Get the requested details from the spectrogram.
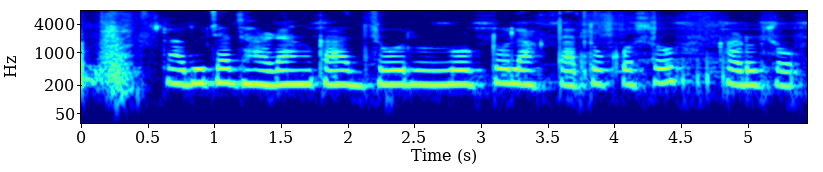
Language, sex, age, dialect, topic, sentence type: Marathi, female, 18-24, Southern Konkan, agriculture, question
